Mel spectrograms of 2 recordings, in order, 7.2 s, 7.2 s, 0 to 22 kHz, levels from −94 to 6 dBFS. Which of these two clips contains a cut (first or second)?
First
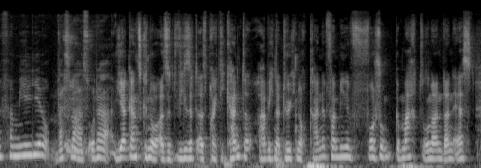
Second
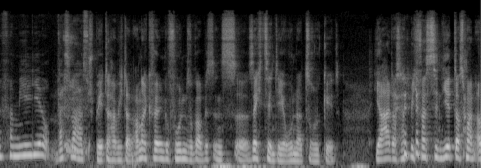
second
